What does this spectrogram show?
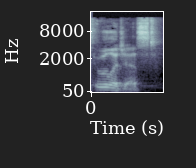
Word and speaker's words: oologist: at the pronunciations yeah you you always say oologist but then again so does flan so does winging it and so does t they all say oologist I say oologist yeah it's ologist IG yeah that's it that's how you pronounce that for anyone who's curious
